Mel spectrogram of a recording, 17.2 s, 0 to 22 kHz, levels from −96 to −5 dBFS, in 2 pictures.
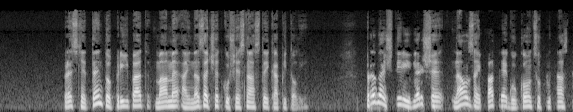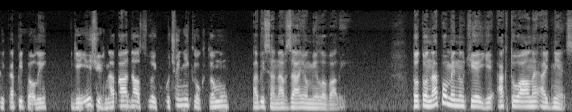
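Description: Between 5.55 and 11.82 s the speech level drops five times: 5.55 to 6.44 s, 7.3 to 7.57 s, 8.17 to 8.79 s, 9.0 to 9.12 s and 9.64 to 11.82 s. Depth varies from a slight sag of about 5 dB at 9.0 s to around 20 dB at 7.3 and 8.17 s. The longest stretch, from 9.64 s, is pulled down by about 15 dB. This is likely speech suppressed in double talk, where an echo canceller mistakes the local talker for loudspeaker echo and turns it down while the far side speaks.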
